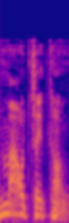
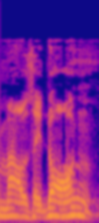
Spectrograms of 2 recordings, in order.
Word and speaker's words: Mao Zedong: for life in China he's as powerful as Mao Zedong was or Mao Zedong depending on your chosen preference of pronunciation and of course the drive-bys have a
